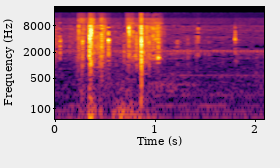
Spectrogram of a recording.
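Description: Handling noise: a few sharp clicks and knocks in the first second, the two loudest about half a second apart, then a faint tick near the end.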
